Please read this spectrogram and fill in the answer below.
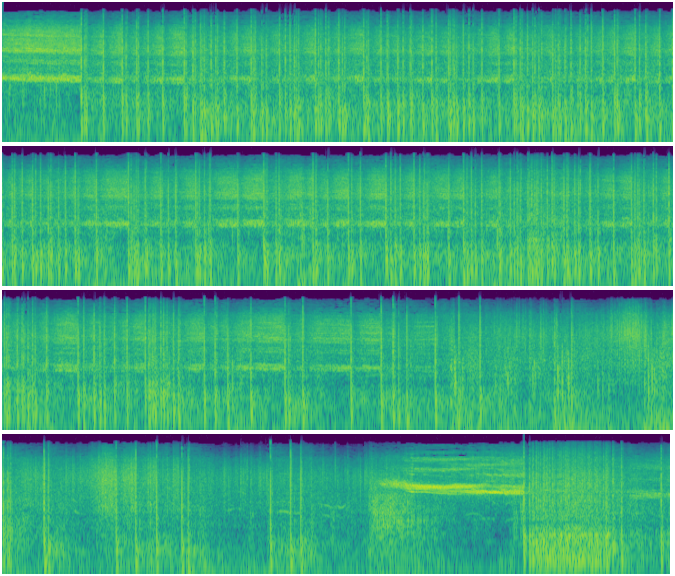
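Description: Aerial fireworks show: a dense, continuous crackling and popping of bursting shells, thinning out in the second half into separate louder bangs.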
